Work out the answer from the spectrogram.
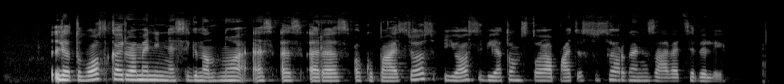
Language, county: Lithuanian, Klaipėda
